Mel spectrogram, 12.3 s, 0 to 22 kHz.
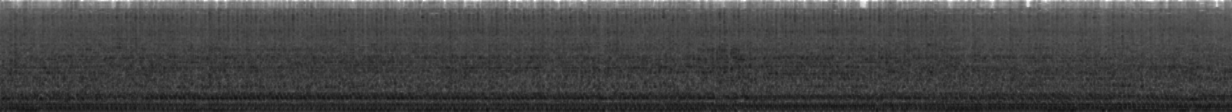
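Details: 1928 Farmall Regular tractor idling after carburetor tweaks, just started with timing advanced about halfway: even, steady low idle with smooth regular beat, no knocks or misses; running well, normal idle.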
